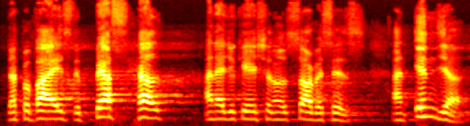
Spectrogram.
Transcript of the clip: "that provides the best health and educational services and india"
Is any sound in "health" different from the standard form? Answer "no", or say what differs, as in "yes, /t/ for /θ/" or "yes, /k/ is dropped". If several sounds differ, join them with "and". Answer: yes, /t/ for /θ/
